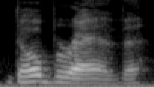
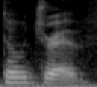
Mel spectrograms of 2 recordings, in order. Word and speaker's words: Dobrev: has nina dojo dobrev dobrev not dodriv that's how i've been saying it this whole time but it has a b on here unless it's spelled wrong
